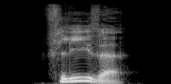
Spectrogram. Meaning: tile (on walls or floors)
- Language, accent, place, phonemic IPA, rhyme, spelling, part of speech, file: German, Germany, Berlin, /ˈfliːzə/, -iːzə, Fliese, noun, De-Fliese.ogg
